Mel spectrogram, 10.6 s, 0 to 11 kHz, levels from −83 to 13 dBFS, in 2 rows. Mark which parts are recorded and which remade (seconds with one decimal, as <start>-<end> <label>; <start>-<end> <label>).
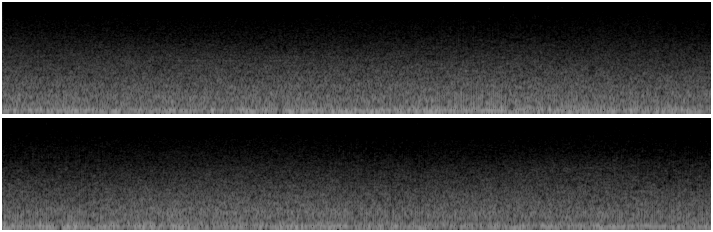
0.0-3.2 recorded; 3.2-4.2 remade; 4.2-5.3 recorded; 5.3-6.1 remade; 6.1-7.8 recorded; 7.8-8.5 remade; 8.5-9.8 recorded; 9.8-10.6 remade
